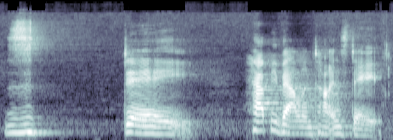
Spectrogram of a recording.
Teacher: So you're actually pronouncing the Z and then you're blocking it with the D.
